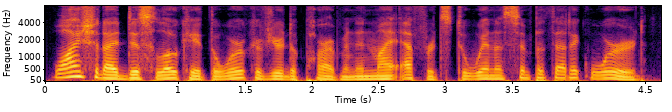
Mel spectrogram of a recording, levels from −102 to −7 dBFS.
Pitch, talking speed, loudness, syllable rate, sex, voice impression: 125 Hz, 220 wpm, -17 LUFS, 5.9 syllables/s, male, very masculine, very middle-aged, thick, tensed, slightly powerful, bright, slightly soft, clear, fluent, cool, intellectual, refreshing, slightly sincere, calm, friendly, reassuring, unique, elegant, wild, very sweet, lively, kind, slightly modest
